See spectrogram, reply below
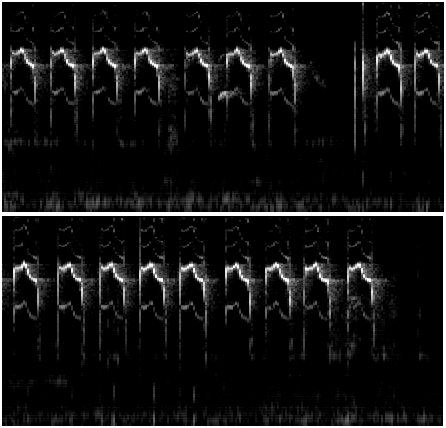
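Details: Sunda warbler with a piercing call, used to lure other Sunda warblers into song: long even run of bright, arched, high whistled notes, roughly three each second, with one short break midway.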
